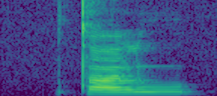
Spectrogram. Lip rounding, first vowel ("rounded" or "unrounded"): unrounded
